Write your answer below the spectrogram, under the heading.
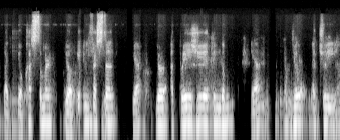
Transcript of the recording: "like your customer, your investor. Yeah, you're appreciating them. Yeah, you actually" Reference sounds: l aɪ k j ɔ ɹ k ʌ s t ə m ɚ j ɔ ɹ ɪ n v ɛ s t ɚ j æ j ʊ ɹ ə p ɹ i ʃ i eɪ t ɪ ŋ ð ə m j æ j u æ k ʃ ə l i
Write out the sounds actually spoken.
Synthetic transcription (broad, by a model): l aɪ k j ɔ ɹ k ʌ s t ə m ɚ j ɔ ɹ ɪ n f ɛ s t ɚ j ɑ j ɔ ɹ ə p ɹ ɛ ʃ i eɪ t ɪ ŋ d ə m j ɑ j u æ k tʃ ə l i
